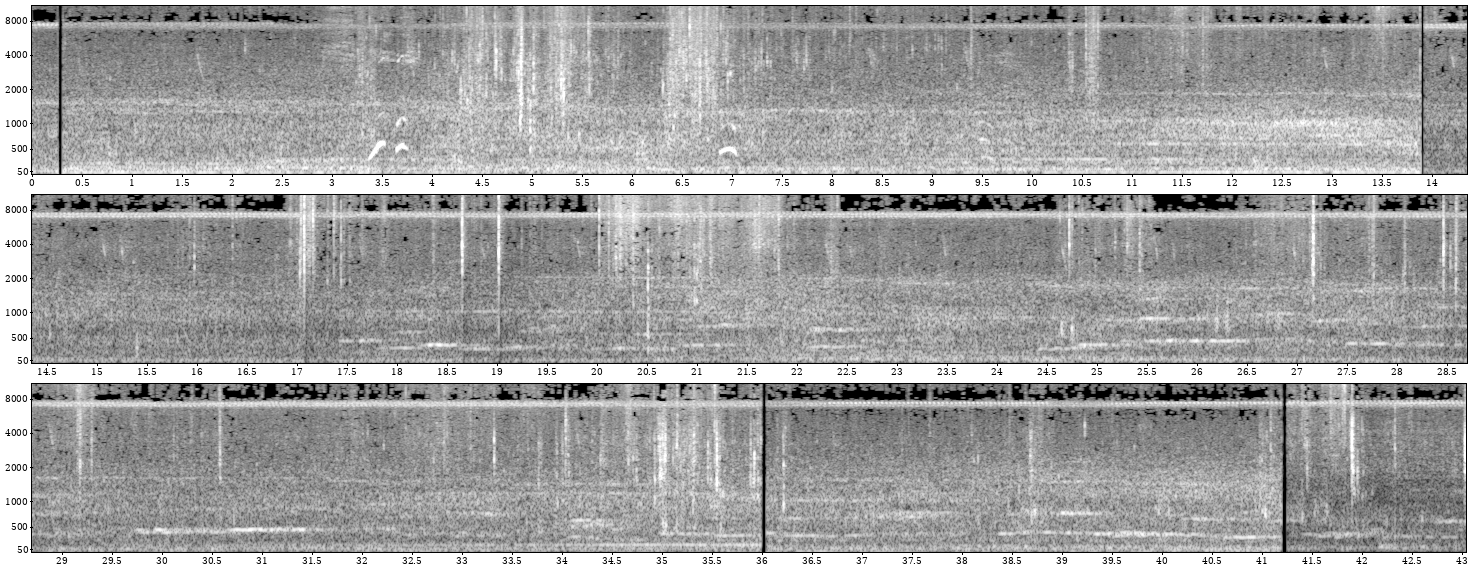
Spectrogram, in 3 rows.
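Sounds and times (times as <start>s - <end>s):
water sloshing and splashing: 2.0s - 43.0s
dry reeds crackling: 16.7s - 22.8s, 24.6s - 36.3s.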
